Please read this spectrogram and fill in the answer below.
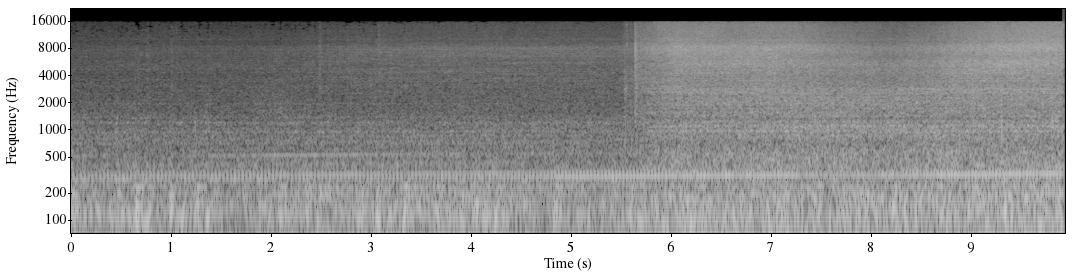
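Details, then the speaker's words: Ford Focus RS, newly installed atmospheric blow-off valve replacing recirculation valve, cruising in high gear at low rpm: steady low engine drone, then constant airy hiss joins and continues; blow-off valve venting at cruise. "So what's happening is when I'm cruising in a high gear at low RPM, it has this hissing sound that's going on."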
